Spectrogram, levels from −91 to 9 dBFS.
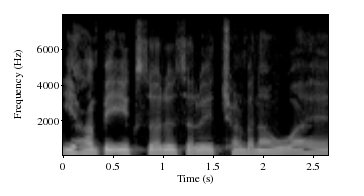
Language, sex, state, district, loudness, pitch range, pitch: Hindi, female, Uttar Pradesh, Etah, -34 LUFS, 165-175 Hz, 170 Hz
